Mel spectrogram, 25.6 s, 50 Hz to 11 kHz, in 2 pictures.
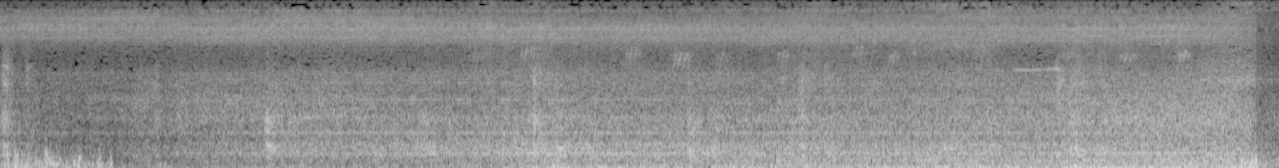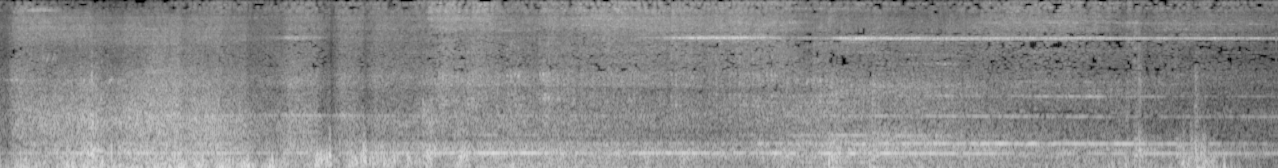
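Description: JR West 123 series single-car electric train running into the station, with a steady rumble that grows louder as it comes alongside and slows to a stop. In the second half, several steady squealing tones rise above the rumble.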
